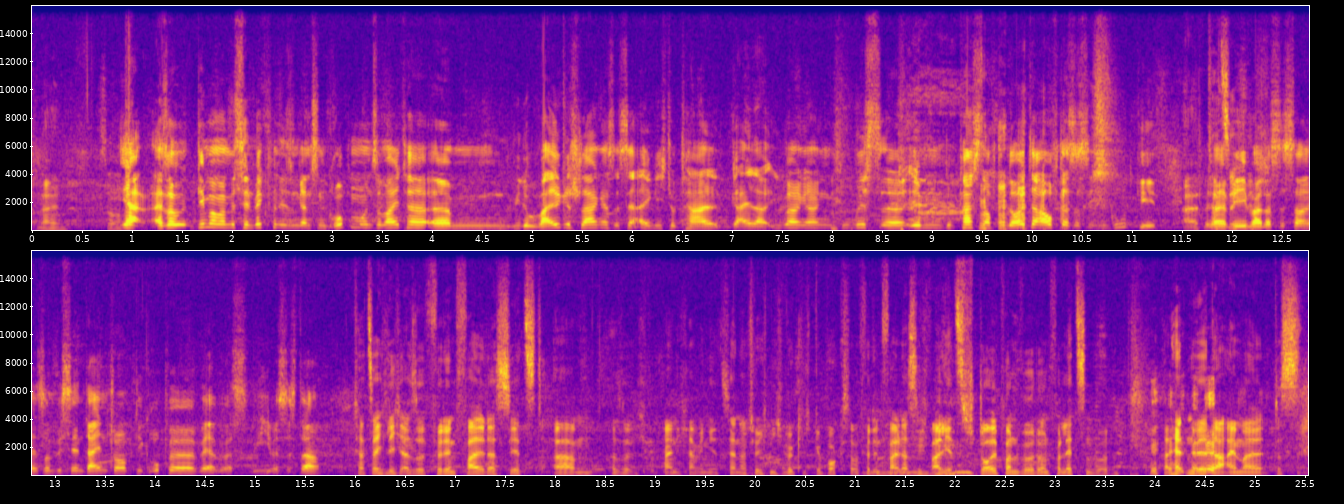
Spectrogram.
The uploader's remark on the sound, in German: Interview auf der Gulasch Programmiernacht in Karlsruhe 2023. Über die GPN21 im ZKM in Karlsruhe.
